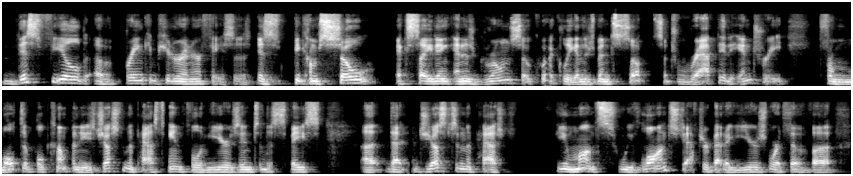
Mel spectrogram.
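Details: Adult male speaker; normal speech.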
